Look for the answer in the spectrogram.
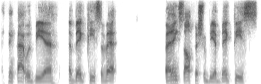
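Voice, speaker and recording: A man hosting a podcast, reflecting out loud in a casual, halting way with restarts. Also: lowish voice, steady tone, no room sound, highs cut off. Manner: thinking aloud, halting with restarts and fillers. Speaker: podcast host.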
